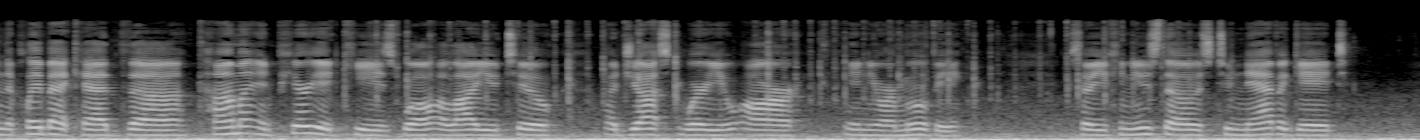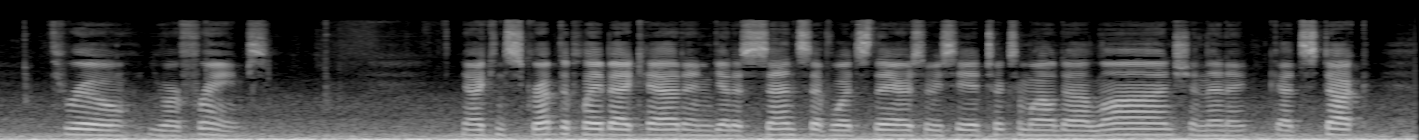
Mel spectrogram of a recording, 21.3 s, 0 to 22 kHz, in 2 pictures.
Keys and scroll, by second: 2.2 ,, 2.5 ., 6.2-9.1 typing.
